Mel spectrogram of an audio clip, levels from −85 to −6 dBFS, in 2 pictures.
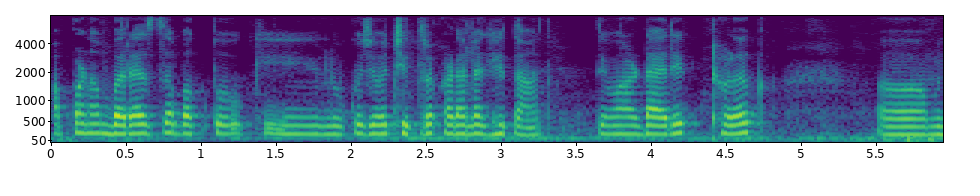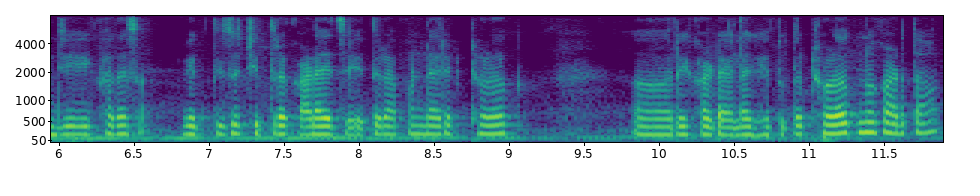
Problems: constant background noise, background conversations at intervals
